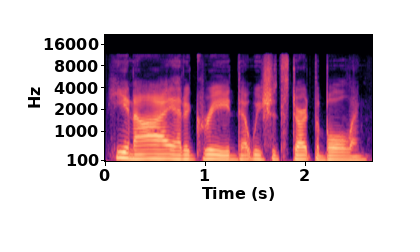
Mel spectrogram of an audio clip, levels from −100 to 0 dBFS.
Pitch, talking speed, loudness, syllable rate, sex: 130 Hz, 245 wpm, -16 LUFS, 5.1 syllables/s, male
